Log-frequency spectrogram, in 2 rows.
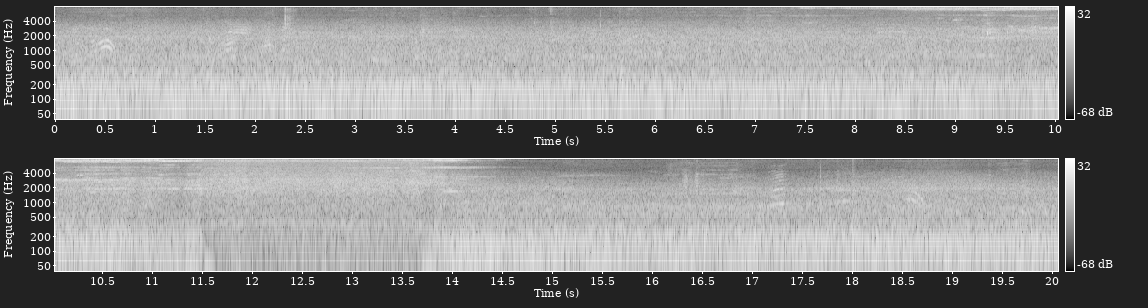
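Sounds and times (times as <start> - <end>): train wheels rumbling: 0.0 - 20.0
high-pitched metallic squeal: 7.0 - 15.6.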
